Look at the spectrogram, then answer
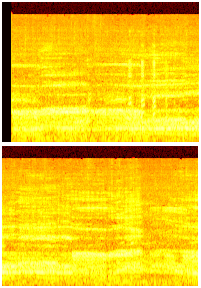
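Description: Howler monkeys roar in a deep, rasping, continuous chorus that swells and surges without pause.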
